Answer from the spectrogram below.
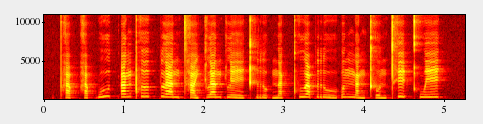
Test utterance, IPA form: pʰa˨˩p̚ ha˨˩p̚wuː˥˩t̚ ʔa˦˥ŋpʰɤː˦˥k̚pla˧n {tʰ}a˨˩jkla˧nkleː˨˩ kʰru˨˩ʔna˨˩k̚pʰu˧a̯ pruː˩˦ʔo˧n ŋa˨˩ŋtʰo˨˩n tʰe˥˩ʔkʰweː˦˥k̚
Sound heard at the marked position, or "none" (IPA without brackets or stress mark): tʰ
